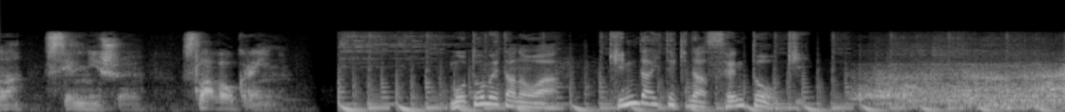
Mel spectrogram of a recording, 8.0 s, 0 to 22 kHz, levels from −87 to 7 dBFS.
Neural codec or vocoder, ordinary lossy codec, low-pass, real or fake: none; none; none; real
